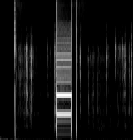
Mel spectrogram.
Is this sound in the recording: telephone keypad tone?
yes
